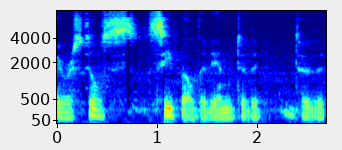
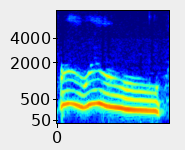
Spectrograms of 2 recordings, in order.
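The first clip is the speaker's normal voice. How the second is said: very high, very loud siren wail; police siren imitation; 14 dB louder than usual. Storyteller as police arrive, loud wailing siren noise.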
